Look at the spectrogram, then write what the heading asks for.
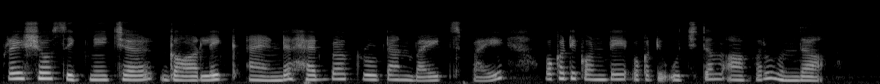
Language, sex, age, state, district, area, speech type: Telugu, female, 45-60, Telangana, Mancherial, rural, read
